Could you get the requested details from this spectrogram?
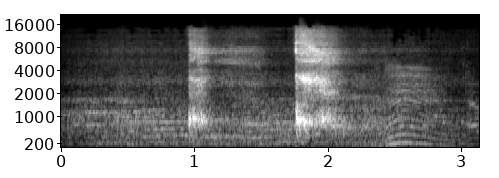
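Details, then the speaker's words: Child assessed for cough or difficulty breathing, where pneumonia or other severe acute respiratory infection is considered: two short, sharp coughs about a second apart, then a brief whimper. "Anak yang menderita batuk mungkin menderita pneumonia atau infeksi saluran pernapasan akut yang berat lainnya."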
